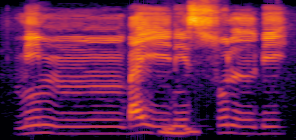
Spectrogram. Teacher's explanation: এখানে নুন সাকিনকে মিম দ্বারা পরিবর্তন করতে হবে। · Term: ইগলাবের নিয়ম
